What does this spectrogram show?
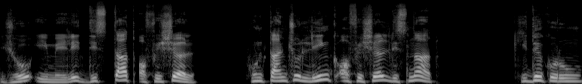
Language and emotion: Goan Konkani, fearful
